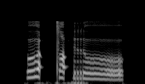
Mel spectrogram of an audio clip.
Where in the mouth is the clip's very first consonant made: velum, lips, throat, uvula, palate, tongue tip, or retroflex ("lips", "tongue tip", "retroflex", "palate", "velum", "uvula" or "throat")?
throat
